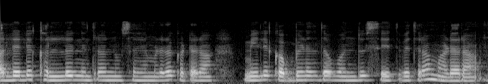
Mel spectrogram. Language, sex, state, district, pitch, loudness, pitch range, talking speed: Kannada, female, Karnataka, Belgaum, 195 Hz, -18 LUFS, 185-200 Hz, 145 wpm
